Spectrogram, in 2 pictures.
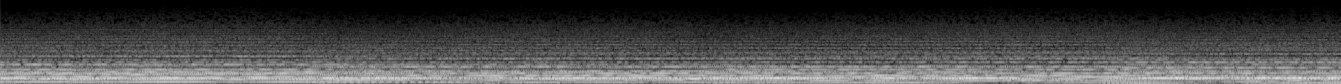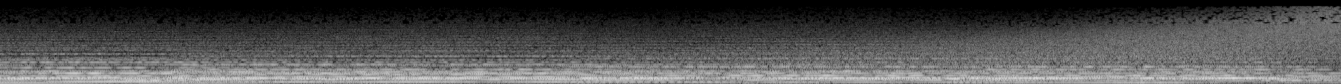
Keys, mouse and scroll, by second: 1.9 click, 1.9-6.6 typing, 7.9-9.5 typing, 13.4-15.6 drag, 15.6-17.6 drag, 18.5-23.6 drag, 18.5 typing.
